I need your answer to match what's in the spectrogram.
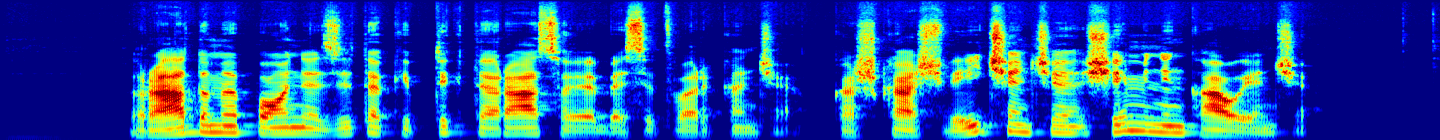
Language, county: Lithuanian, Vilnius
